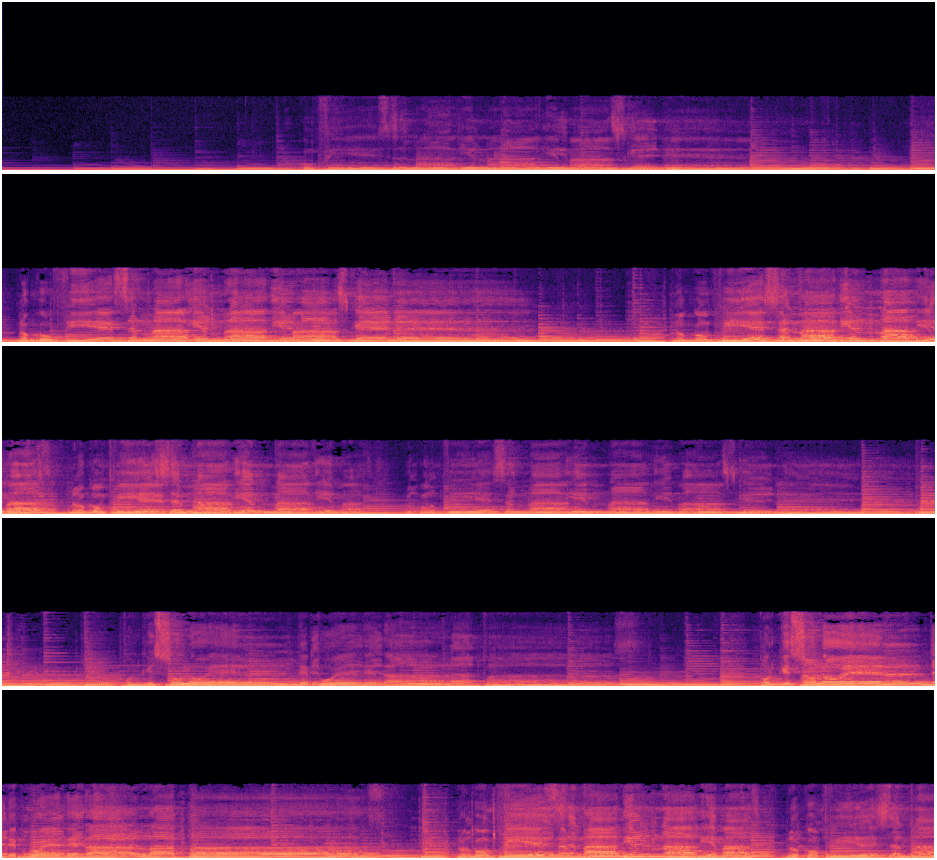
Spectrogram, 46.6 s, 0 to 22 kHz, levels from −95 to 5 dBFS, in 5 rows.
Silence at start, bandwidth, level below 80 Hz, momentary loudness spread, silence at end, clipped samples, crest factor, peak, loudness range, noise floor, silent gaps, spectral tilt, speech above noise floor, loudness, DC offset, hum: 0 s; 10 kHz; -28 dBFS; 8 LU; 0 s; under 0.1%; 16 dB; -4 dBFS; 5 LU; -46 dBFS; none; -6.5 dB/octave; 28 dB; -19 LUFS; 4%; none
